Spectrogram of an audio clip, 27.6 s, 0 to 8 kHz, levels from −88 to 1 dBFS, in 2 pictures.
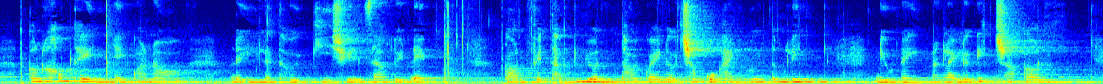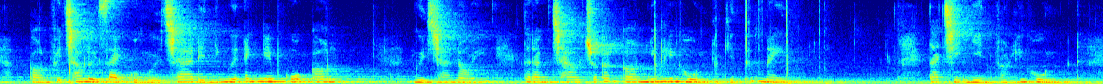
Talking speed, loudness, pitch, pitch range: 155 wpm, -28 LUFS, 235 Hz, 220-250 Hz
